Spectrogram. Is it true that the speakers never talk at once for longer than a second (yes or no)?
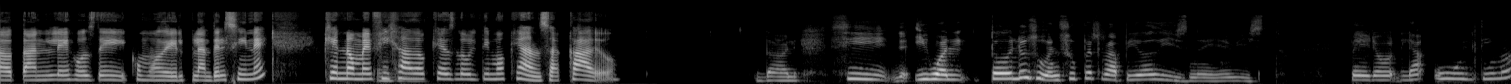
yes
